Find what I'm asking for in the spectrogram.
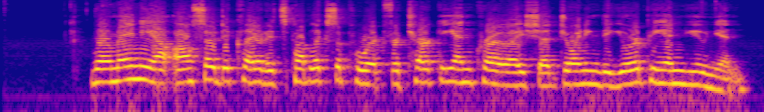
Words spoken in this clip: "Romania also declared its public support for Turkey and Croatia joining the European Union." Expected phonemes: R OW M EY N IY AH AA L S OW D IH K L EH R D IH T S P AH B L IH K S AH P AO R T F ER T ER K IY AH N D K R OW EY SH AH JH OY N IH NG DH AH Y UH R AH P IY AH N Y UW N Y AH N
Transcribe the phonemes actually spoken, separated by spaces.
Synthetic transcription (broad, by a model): R OW M EY N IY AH AA L S OW D IH K L EH R D IH T S P AH B L IH K S AH P AO R T F ER T ER K IY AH N K R OW EY SH AH JH OY N IH NG DH AH Y UH R AH P IY AH N Y UW N Y AH N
